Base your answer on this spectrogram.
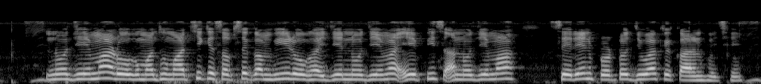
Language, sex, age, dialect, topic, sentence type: Magahi, male, 25-30, Western, agriculture, statement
